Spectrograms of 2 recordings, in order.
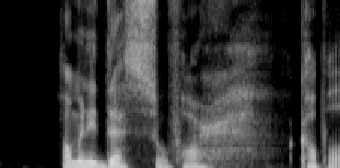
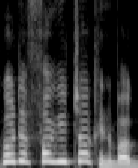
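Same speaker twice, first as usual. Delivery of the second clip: mock bafflement; much faster than usual. Mocking himself confused at mechanic.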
